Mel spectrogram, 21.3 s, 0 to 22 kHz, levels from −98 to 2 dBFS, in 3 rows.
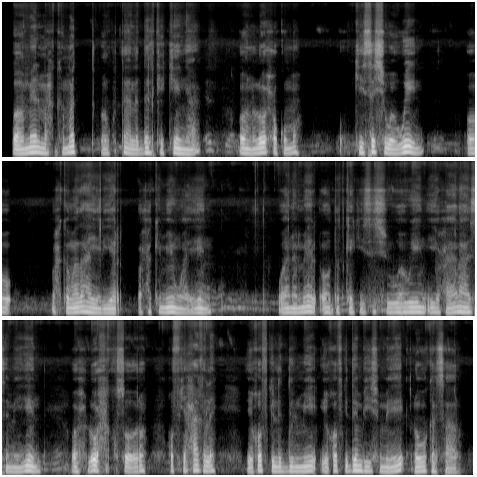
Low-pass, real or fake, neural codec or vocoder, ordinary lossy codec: none; fake; vocoder, 44.1 kHz, 128 mel bands, Pupu-Vocoder; none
